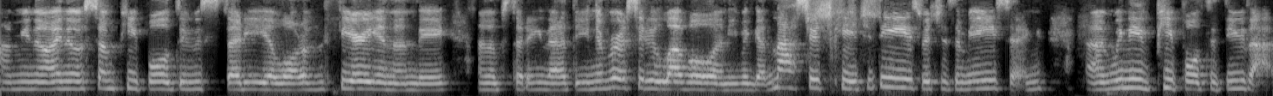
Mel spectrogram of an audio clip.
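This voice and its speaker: A woman's very fast, monotone, flat delivery at a fairly high pitch, in a Spanish accent. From Mexico City, Mexico. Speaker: rock band singer and university student. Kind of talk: podcast interview.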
